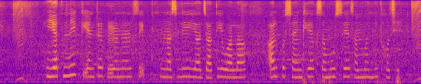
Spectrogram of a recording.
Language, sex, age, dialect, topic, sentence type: Magahi, female, 25-30, Northeastern/Surjapuri, banking, statement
